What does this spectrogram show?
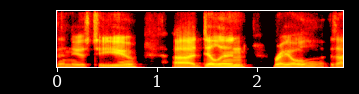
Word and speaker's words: Raiola: Dylan Raiola, is that how you say it?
